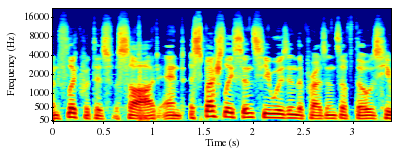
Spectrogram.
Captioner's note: thunk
